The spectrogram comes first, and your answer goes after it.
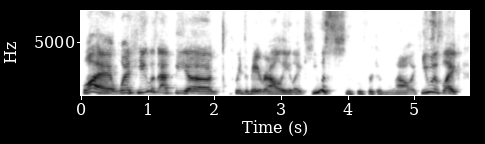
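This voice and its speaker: A woman hosting a casual chat, animated and talking with a lot of "like" fillers. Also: mid-range voice, moderate pace. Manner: animated, heavy use of "like". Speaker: host.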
